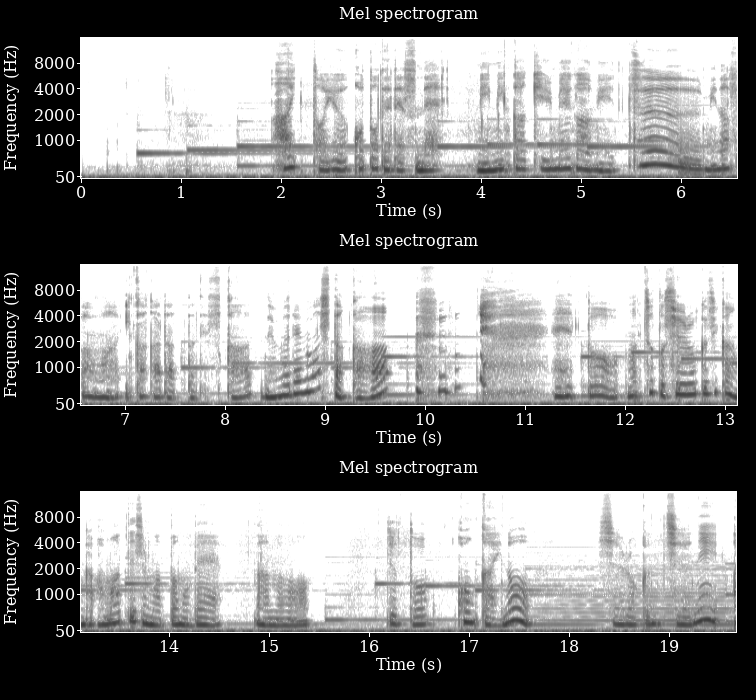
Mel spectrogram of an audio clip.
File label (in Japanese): フリートーク, ASMR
